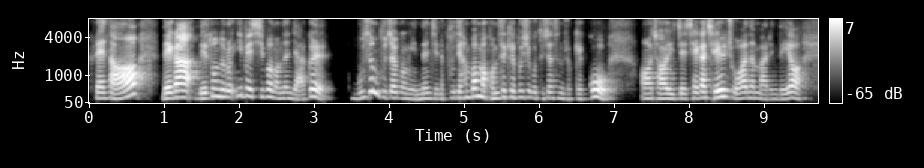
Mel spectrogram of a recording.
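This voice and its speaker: Fairly quick speech from a woman at a medium pitch. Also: ordinary pitch variation. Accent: Gyeongsang. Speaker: health supplement seminar presenter. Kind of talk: sales pitch.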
